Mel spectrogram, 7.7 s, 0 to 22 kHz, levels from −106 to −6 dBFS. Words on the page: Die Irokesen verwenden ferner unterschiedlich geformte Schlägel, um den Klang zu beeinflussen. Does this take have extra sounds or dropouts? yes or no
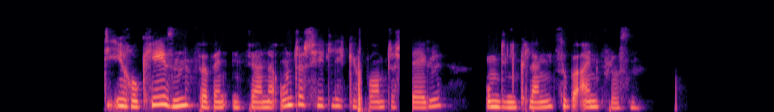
yes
